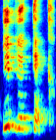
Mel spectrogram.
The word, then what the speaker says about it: bibliothèque: Not tech. Bibliothèque.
